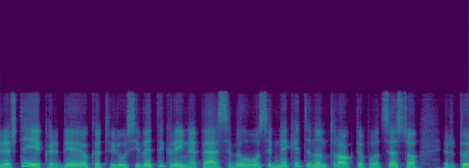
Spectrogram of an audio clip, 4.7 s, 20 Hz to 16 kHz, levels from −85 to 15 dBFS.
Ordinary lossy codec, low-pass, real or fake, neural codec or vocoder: AAC, 96 kbps; 7.2 kHz; fake; codec, 16 kHz, 0.3 kbps, FocalCodec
